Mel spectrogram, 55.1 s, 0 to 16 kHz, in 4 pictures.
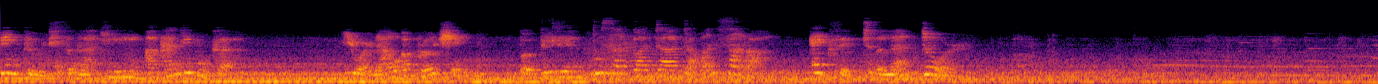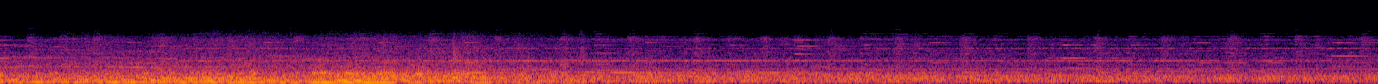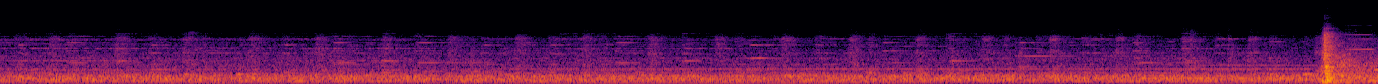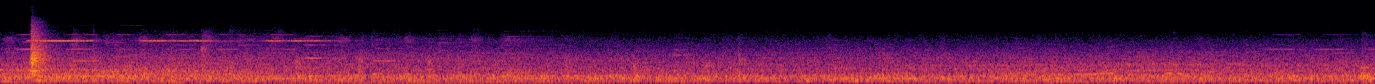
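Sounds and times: metro train rumbling on rails: 0.0s - 55.0s.

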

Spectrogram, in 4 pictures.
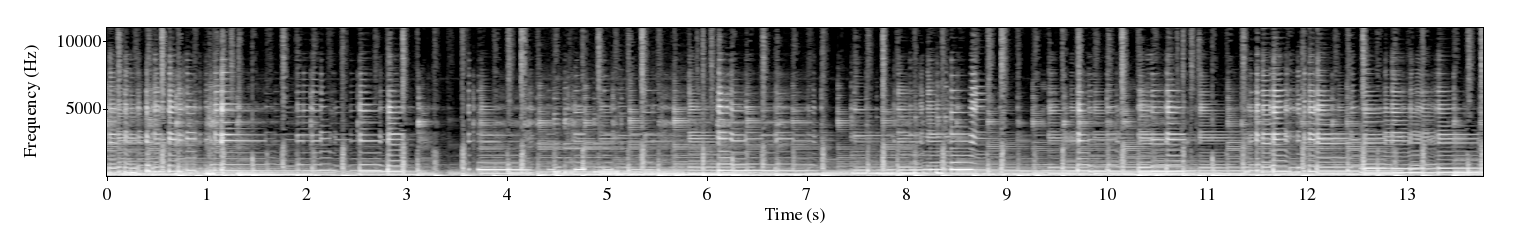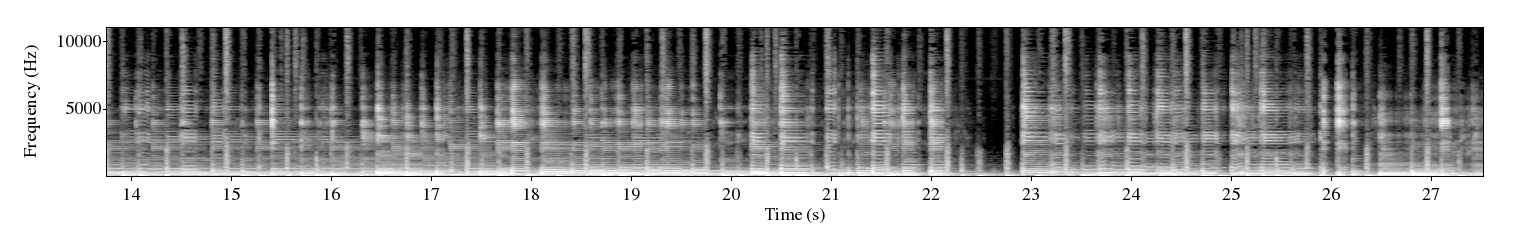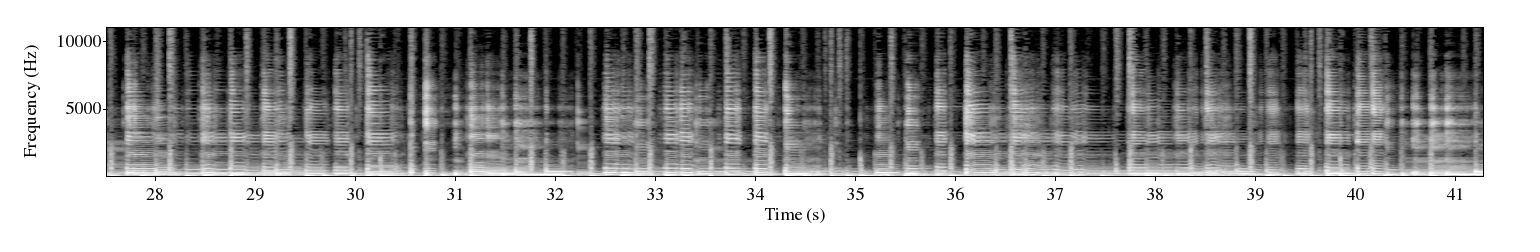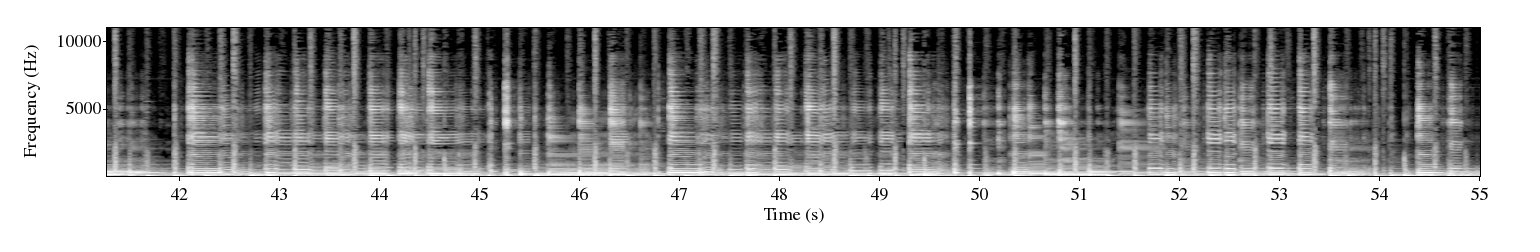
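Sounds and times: electric bass flamenco runs: 0.0s - 55.0s.

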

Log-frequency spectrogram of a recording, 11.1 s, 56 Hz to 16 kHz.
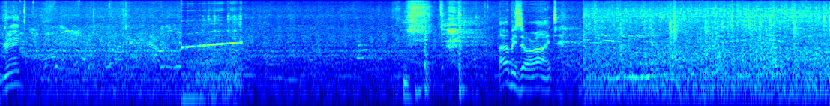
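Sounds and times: police siren rising tone: 1.9s - 3.3s.

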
